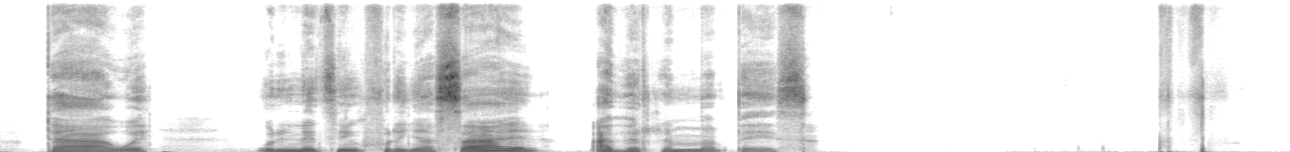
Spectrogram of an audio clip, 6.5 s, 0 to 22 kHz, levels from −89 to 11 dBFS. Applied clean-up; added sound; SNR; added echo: neural mask model Resemble Enhance denoiser.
